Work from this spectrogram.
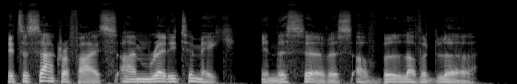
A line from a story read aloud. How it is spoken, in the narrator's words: he said gravely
